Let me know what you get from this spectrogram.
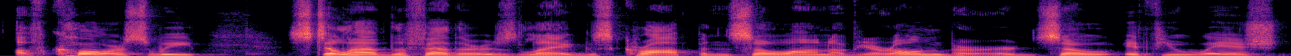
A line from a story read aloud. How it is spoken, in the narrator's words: the man burst into a hearty laugh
